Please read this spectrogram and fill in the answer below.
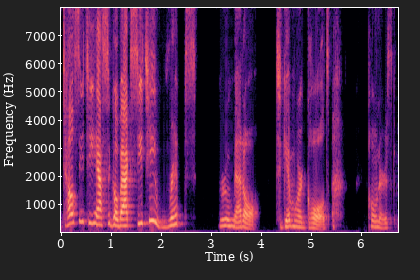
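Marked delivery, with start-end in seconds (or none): none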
